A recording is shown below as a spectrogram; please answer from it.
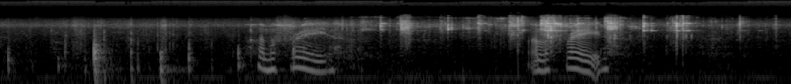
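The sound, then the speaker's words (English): Sharp clinks and rattles of broken pieces from a dropped object being gathered off the floor, several irregular taps scattered under people talking. “I dropped it. No, don't pick up the pieces like that. You'll cut yourself. I'll do it.”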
